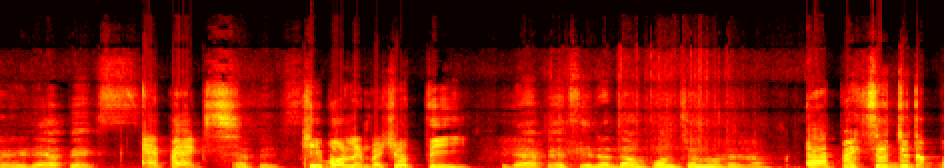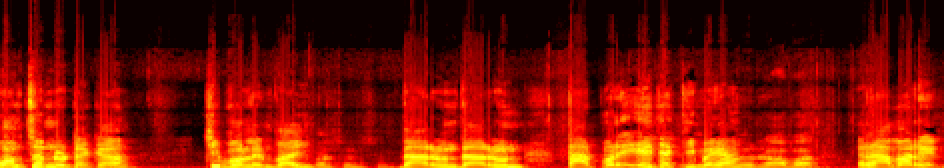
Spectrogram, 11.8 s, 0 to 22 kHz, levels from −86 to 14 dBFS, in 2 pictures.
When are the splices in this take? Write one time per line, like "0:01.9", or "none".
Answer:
none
